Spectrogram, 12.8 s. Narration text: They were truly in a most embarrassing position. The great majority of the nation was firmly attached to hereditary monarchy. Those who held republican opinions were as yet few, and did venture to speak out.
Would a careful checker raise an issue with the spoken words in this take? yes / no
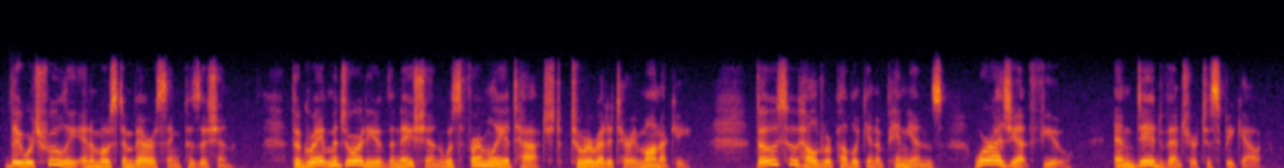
no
